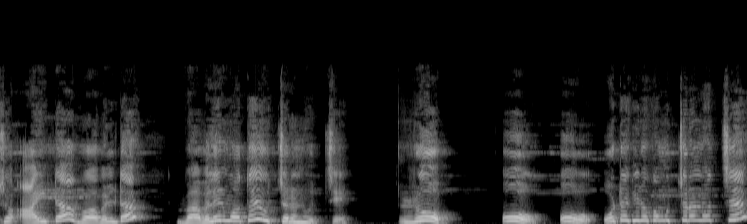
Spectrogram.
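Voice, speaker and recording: Woman teacher explaining a lesson, high voice, bouncy sing-song delivery, says the example words slowly one by one. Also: darkish tone. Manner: addresses listeners as friends, repeats example words slowly and clearly. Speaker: English teacher. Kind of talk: explaining a grammar lesson to students.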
